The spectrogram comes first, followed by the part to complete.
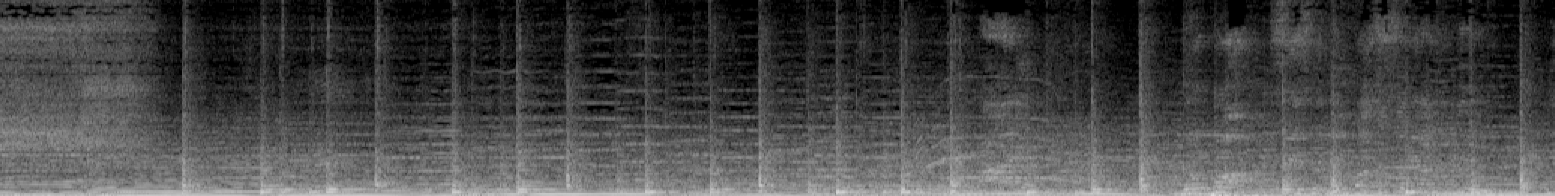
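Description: Live orchestral music: strings play held low notes that shift in pitch every second or so, under a beatboxed percussive beat.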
